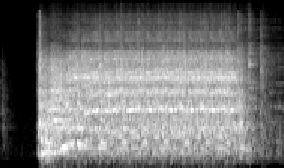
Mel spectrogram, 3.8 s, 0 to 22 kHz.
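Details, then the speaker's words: 1985 Wheel Horse 312-8 garden tractor revived after years sitting, fuel pump now pumping but water possibly still in fuel, carb spray tried: starter spins steadily about three seconds with no firing, crank no-start, cause suspected not confirmed. "it will not fire for what anything right now even want to spray carb spray right there"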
